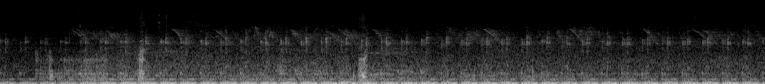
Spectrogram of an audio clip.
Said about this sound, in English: we back onto the Regent's Canal, and although I can often hear people running on the towpath or arguing on the towpath when they banged into other people, this is the first time I've really been able to hear the manoeuvres of boats.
